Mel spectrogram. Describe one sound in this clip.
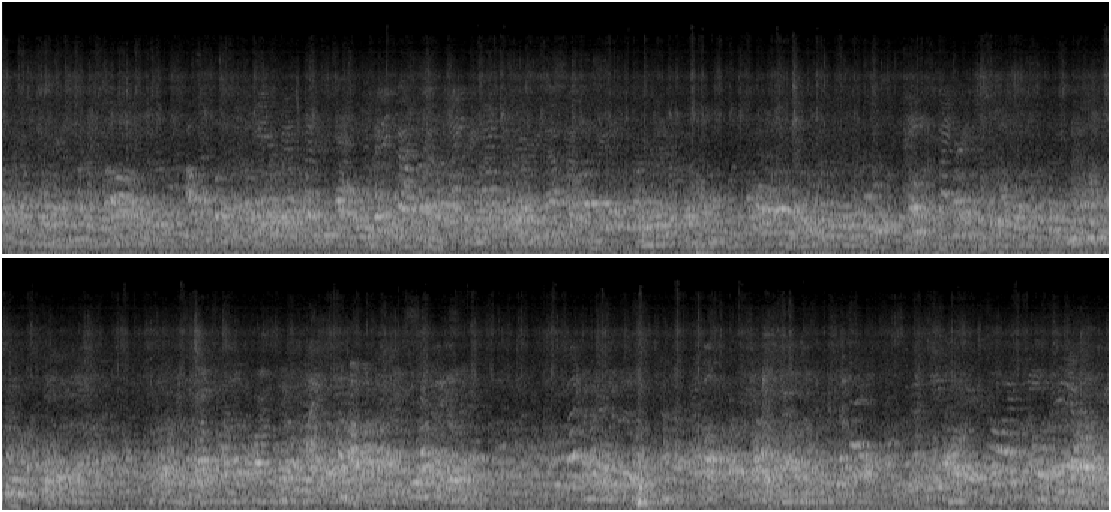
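A puzzle cube clicks and clatters rapidly as its layers are turned.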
